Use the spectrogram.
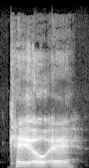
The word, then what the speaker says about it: KOA: they the prints apart I thought it was hola Cola campground no I'm not saying it right koa yeah really yeah oh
